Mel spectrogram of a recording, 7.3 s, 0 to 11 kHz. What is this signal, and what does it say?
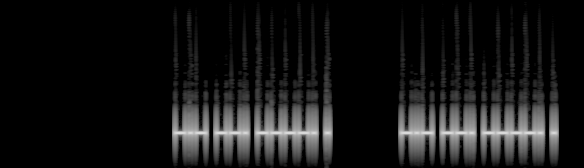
Morse code, heard as a keyed tone, about 28 wpm, 700 Hz. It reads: KG9E KG9E
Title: USA Call Signs - 4 Characters - Repeated 2x - 28wpm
